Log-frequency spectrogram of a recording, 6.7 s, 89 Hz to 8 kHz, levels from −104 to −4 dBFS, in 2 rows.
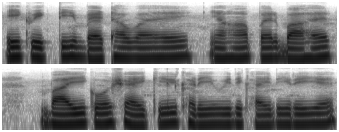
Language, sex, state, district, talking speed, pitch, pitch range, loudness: Hindi, male, Rajasthan, Jaipur, 150 wpm, 150 Hz, 145-155 Hz, -17 LUFS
